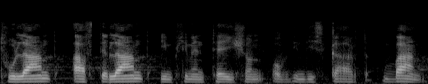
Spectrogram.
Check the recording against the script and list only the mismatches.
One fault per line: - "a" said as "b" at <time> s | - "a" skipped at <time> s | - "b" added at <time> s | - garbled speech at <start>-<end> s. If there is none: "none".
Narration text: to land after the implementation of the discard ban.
- "the" said as "land" at 1.1 s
